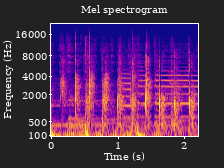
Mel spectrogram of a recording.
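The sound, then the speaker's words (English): A quick, steady run of sharp hand claps, roughly ten in a row at an even tempo, sounding crisp and fairly loud over a faint humming background. “Covenant claps times two, and I'll explain why”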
